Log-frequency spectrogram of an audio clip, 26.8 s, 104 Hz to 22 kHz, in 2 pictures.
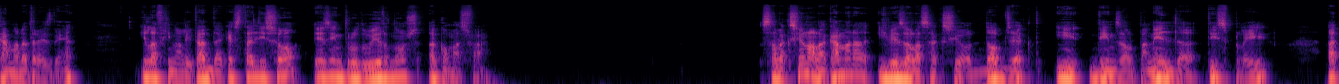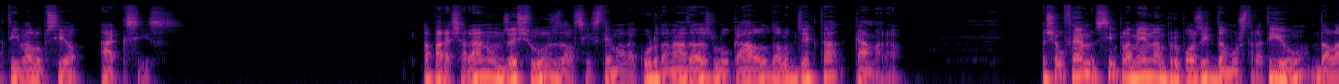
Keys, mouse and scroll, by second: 8.2 click, 10.2 click, 10.7 click, 11.5 click, 12.0 click, 12.7 click, 15.3 click, 15.9-17.1 scroll down 2, 17.5-18.4 drag, 20.4-21.2 scroll up 2, 20.8-21.9 shift+middle drag, 21.8-22.5 scroll up 1, 22.4-23.2 shift+middle drag, 23.1-23.6 scroll down 1, 25.6 middle click.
